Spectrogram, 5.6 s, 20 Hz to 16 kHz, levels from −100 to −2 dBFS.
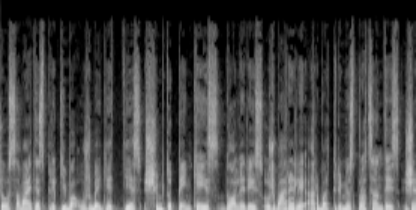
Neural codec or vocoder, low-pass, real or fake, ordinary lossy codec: vocoder, 44.1 kHz, 128 mel bands every 512 samples, BigVGAN v2; 14.4 kHz; fake; MP3, 96 kbps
